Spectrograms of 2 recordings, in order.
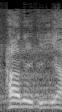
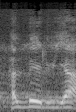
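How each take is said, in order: Both takes have the same delivery.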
